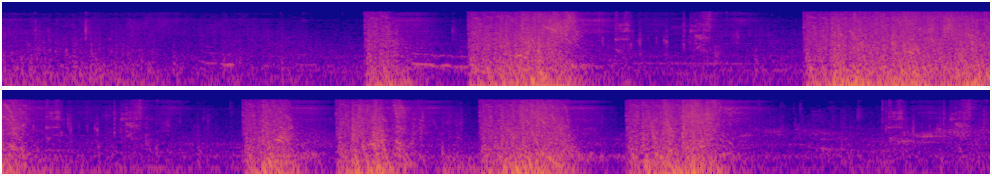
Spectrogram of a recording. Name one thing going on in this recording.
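A boy talks with animation into a close microphone.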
